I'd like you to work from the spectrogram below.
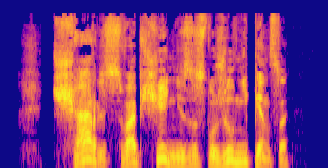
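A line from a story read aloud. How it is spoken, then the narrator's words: Angry declaration. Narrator (Russian): сердито заявила мисс Лоусон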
